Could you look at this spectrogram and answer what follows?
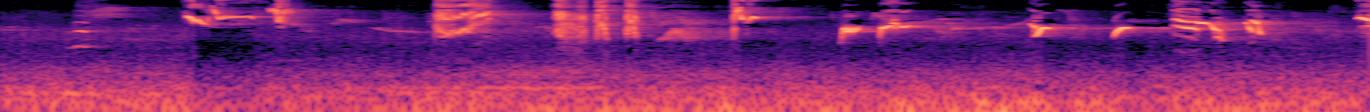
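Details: Singing white-rumped shama, breeding condition, provoking rival birds: harsh broadband bursts then clear sliding whistles and crisp high notes repeated at short intervals over faint low noise.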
